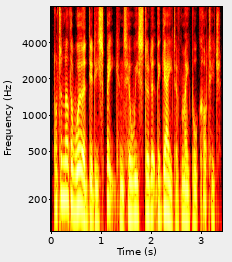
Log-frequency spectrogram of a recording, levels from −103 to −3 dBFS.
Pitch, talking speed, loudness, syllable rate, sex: 145 Hz, 265 wpm, -18 LUFS, 6.3 syllables/s, male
